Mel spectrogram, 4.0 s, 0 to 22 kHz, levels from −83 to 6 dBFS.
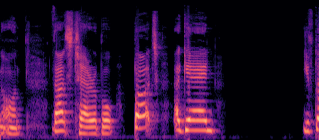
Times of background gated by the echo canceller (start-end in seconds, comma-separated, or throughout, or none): none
